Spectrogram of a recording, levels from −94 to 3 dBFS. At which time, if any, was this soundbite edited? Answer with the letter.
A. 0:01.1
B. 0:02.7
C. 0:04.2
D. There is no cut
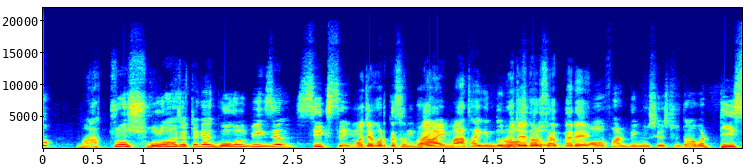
D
